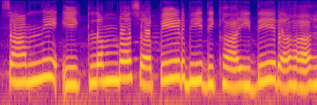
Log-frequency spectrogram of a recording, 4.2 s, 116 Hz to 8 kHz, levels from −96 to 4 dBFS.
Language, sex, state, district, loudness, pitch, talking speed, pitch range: Hindi, female, Jharkhand, Ranchi, -10 LUFS, 295 Hz, 140 wpm, 260-315 Hz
